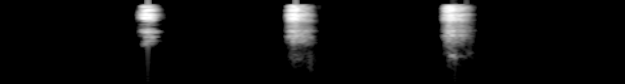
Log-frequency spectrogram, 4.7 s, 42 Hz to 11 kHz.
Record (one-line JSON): {"exhalation_length": "4.7 s", "exhalation_amplitude": 32768, "exhalation_signal_mean_std_ratio": 0.24, "survey_phase": "beta (2021-08-13 to 2022-03-07)", "age": "45-64", "gender": "Female", "wearing_mask": "No", "symptom_none": true, "smoker_status": "Never smoked", "respiratory_condition_asthma": false, "respiratory_condition_other": false, "recruitment_source": "REACT", "submission_delay": "1 day", "covid_test_result": "Negative", "covid_test_method": "RT-qPCR"}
